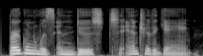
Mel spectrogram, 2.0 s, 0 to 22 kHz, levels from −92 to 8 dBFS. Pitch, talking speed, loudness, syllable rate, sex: 160 Hz, 205 wpm, -18 LUFS, 6.0 syllables/s, female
